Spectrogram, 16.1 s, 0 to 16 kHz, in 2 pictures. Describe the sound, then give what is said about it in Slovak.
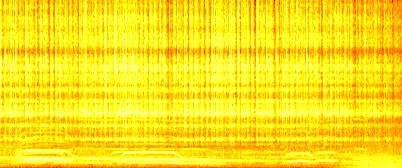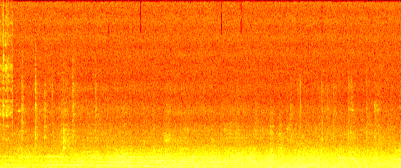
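Cheering and chatter of about 200 American athletes, coaches and officials boarding a plane to Beijing at the Los Angeles airport; a few bright electronic tones come first, then a loud, steady crowd roar of voices. “Takto to znelo na letisku v Los Angeles, keď zhruba 200 nadšených amerických športovcov, trénerov a funkcionárov nastupovalo do lietadla smer Peking.”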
